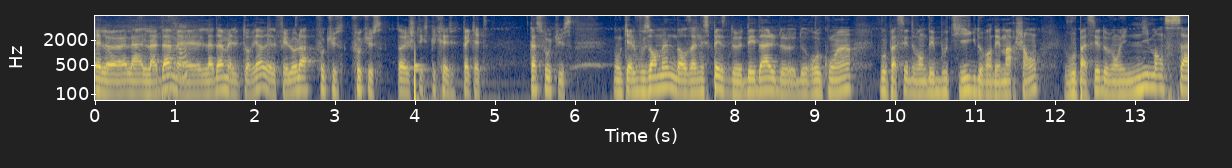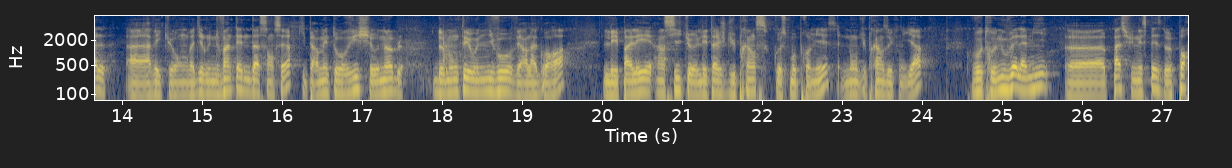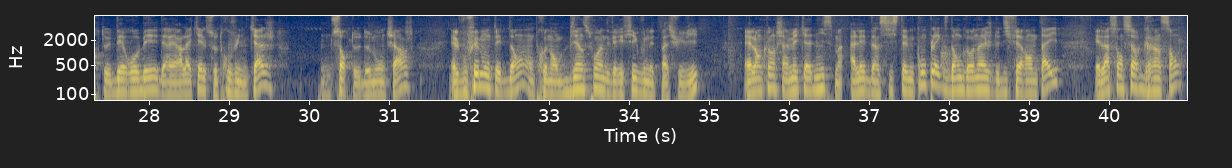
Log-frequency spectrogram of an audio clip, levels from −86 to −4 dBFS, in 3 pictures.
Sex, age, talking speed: male, 20-39, 200 wpm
